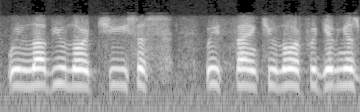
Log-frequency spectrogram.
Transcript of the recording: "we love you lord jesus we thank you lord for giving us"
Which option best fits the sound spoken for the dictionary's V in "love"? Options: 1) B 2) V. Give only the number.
2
